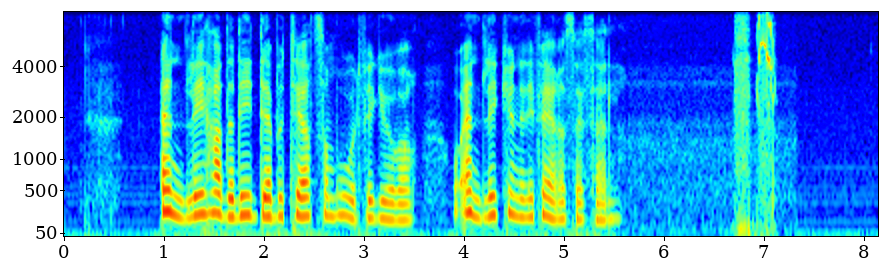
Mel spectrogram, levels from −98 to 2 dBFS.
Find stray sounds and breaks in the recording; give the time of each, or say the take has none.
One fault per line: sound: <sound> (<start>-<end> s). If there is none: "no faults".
sound: squeak (6.7-7.1 s)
